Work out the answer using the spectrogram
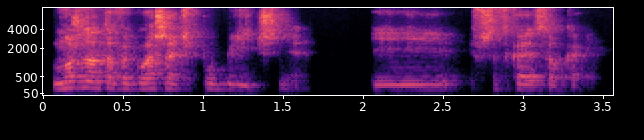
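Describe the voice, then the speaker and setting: A native Polish speaker from Poland, this man answers questions as an author on a panel interview. His medium-pitched voice comes across deliberate, pausing mid-sentence, and the room sounds echoey.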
